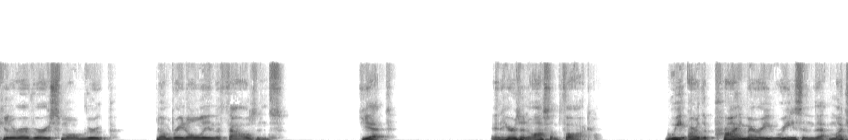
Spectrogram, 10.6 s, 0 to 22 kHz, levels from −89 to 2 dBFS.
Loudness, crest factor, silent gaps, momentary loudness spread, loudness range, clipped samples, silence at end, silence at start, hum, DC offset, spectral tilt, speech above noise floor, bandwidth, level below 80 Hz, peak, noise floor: -23 LUFS; 16 dB; none; 12 LU; 6 LU; under 0.1%; 0 s; 0 s; none; under 0.1%; -7 dB/octave; 62 dB; 12.5 kHz; -68 dBFS; -8 dBFS; -84 dBFS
